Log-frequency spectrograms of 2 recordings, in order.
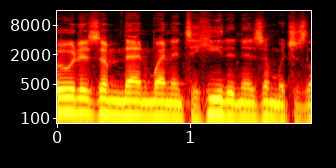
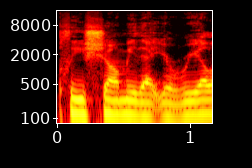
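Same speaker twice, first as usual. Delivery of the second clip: mock tearful, crying plea. Retelling praying on knees outside: retelling a tearful plea to God. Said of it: "I'm crying to God".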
